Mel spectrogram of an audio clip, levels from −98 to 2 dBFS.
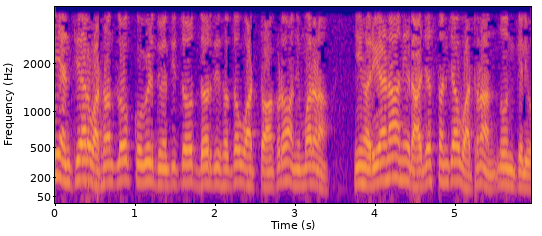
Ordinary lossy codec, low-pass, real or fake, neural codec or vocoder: none; 3.6 kHz; real; none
